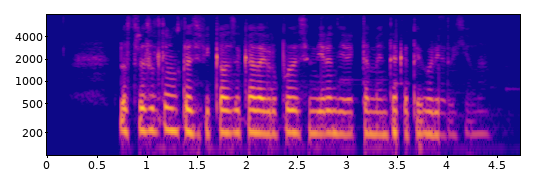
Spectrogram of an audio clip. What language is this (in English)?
Spanish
